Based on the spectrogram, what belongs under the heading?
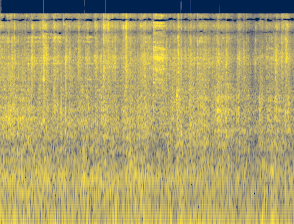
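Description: Narrow-gauge tourist train in motion, heard from inside its open wooden carriage: a steady low rumble with irregular clicks and rattles from the wheels and carriage.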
